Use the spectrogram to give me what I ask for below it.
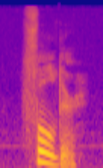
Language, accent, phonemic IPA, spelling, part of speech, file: English, US, /ˈfoʊldɚ/, folder, noun, En-us-folder.ogg
- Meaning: An organizer that papers are kept in, usually with an index tab, to be stored as a single unit in a filing cabinet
